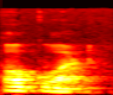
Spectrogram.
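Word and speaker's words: awkward: और इसका जो विलोम है वो होगा ऑकवर्ड। यहाँ पे ये ध्यान रखना कि आर साइलेंट रहेगा।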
